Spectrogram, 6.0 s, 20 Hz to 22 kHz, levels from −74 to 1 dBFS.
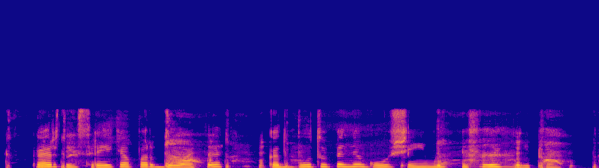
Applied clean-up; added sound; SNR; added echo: neural mask model RNNoise.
